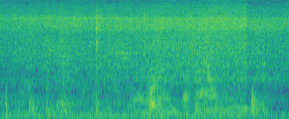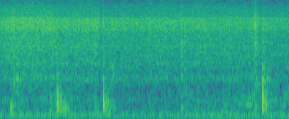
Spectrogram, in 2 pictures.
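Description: Diced potatoes, garlic and onion sizzling in oil in a metal pot while a spoon stirs them. The spoon gives a few sharp knocks and scrapes against the pot over the steady sizzle.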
